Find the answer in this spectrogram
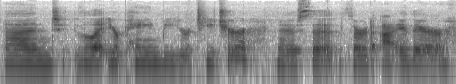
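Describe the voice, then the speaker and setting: Lady doing a tarot reading, gravelly voice, gentle and stumbly, slips into whispers, bit of background hiss. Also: mid-range voice, fairly even intonation. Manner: gentle, halting, many fillers and restarts. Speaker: tarot card reader. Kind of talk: intuitive card reading to viewers.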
